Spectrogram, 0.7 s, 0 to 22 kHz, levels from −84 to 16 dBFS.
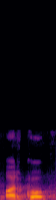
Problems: background sounds at intervals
